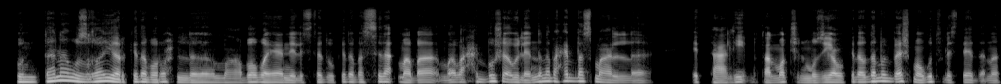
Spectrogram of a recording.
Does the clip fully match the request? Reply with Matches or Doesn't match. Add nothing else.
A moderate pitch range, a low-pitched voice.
Matches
